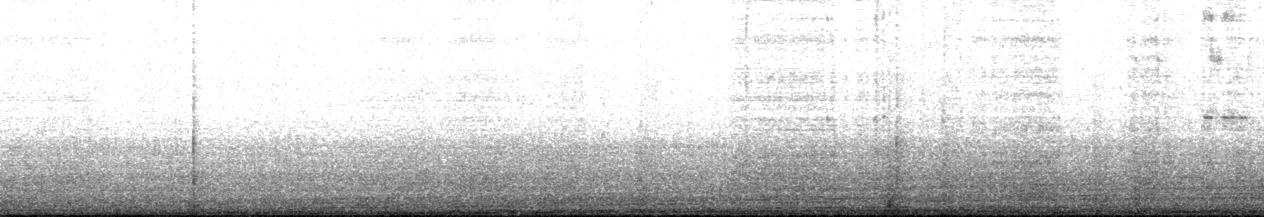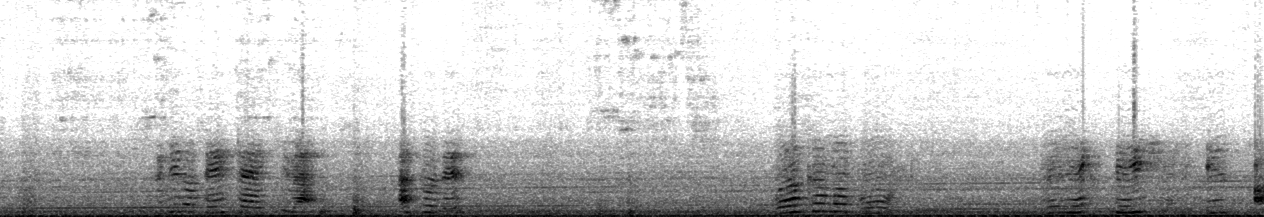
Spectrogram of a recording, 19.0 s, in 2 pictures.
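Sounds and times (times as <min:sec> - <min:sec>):
Kyushu Odan limited express engine drone on the Hohi Line: 0:00.0 - 0:18.9
voices: 0:10.6 - 0:13.2, 0:15.3 - 0:16.4, 0:17.2 - 0:18.9.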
